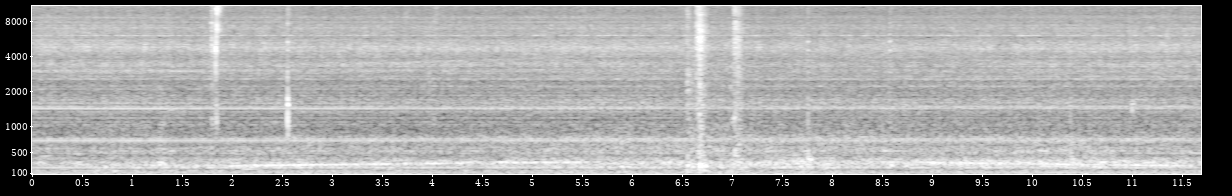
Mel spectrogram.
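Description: A tram's motor whines, rising as it speeds up.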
